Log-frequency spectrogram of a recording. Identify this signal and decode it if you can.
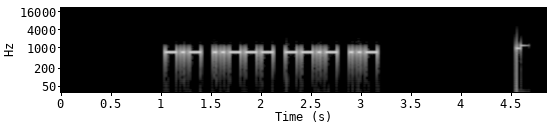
Morse code, heard as a keyed tone, about 28 wpm, 700 Hz. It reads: K2QU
